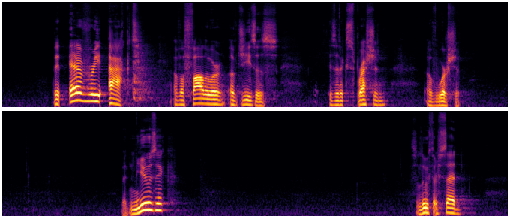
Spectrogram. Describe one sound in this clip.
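A middle-aged man speaks calmly and expressively through a clip-on microphone, with long pauses.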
